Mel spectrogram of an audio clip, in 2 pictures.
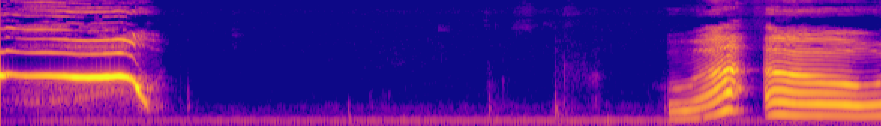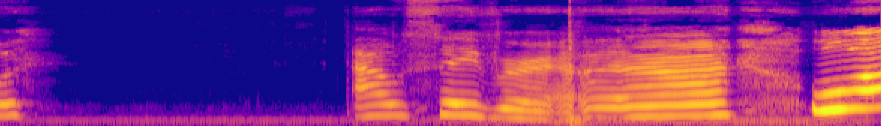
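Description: Acted cartoon baby wails with rising and falling pitch, separated by silence; an imitation of an infant cry.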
